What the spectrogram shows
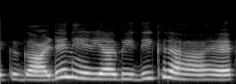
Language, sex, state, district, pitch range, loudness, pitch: Hindi, female, Jharkhand, Palamu, 225-295 Hz, -14 LUFS, 245 Hz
